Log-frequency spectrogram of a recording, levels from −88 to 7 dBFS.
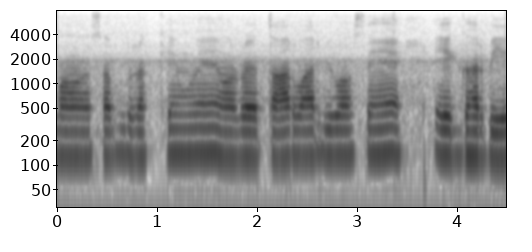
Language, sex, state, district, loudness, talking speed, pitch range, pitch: Hindi, male, Uttar Pradesh, Muzaffarnagar, -20 LUFS, 215 wpm, 130-140 Hz, 130 Hz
